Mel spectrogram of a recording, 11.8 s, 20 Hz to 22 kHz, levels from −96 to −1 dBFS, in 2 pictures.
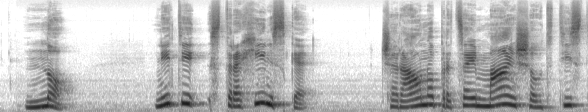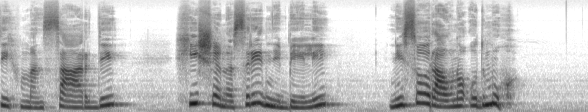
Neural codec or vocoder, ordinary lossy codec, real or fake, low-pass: none; none; real; none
